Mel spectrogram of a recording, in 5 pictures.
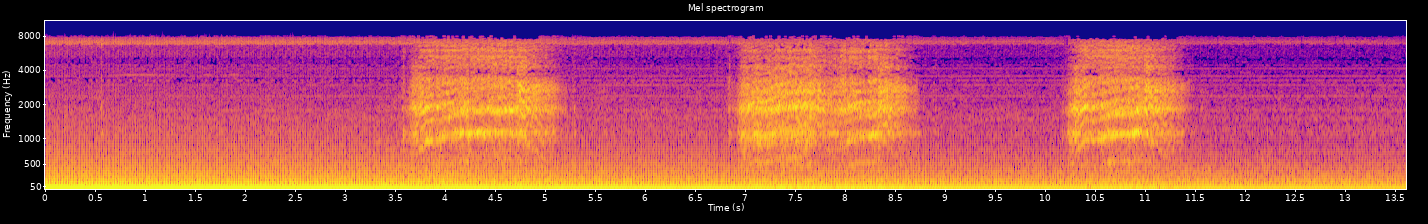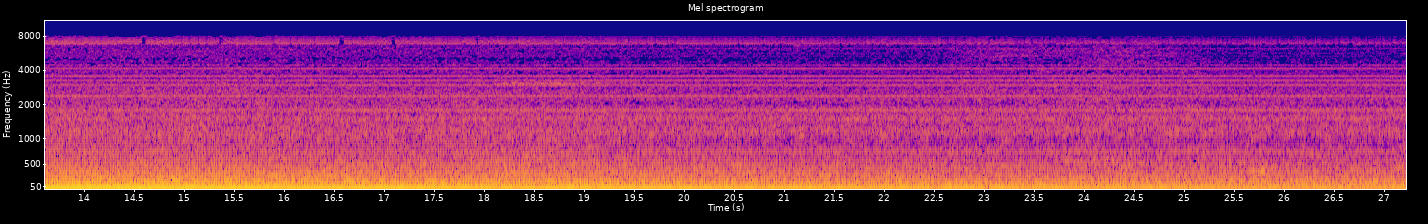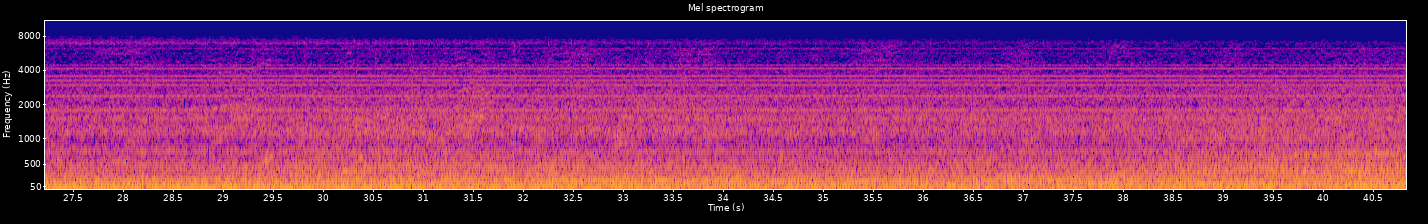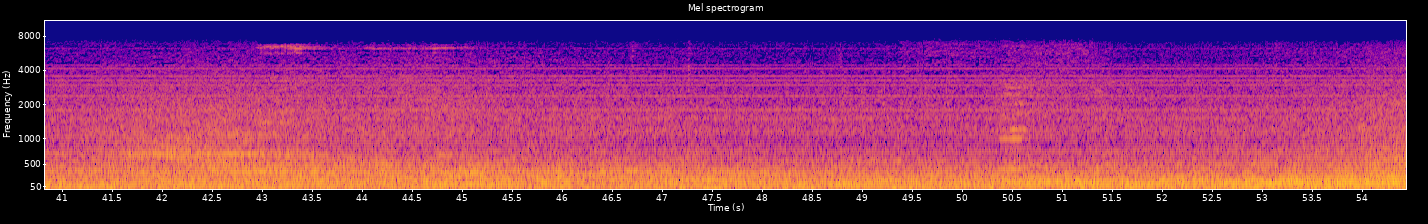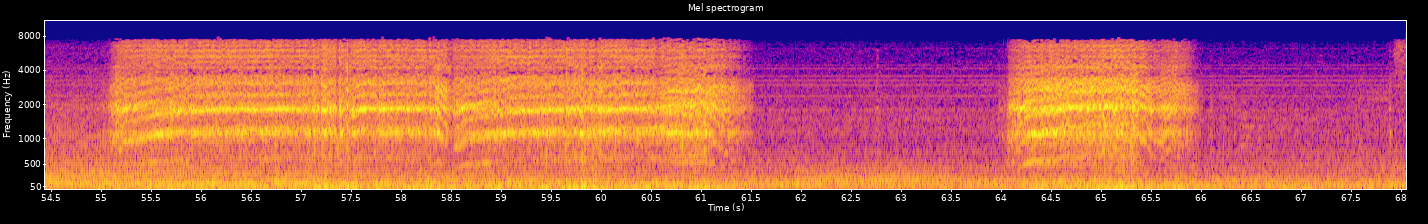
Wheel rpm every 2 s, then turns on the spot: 10, 0, 70, 0, 80, 50, 10, 0, 0, 0, 0, 0, 0, 0, 0, 0, 0, 0, 0, 0, 0, 0, 0, 0, 0, 0, 0, 30, 160, 150, 90, 0, 110, 0.
none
